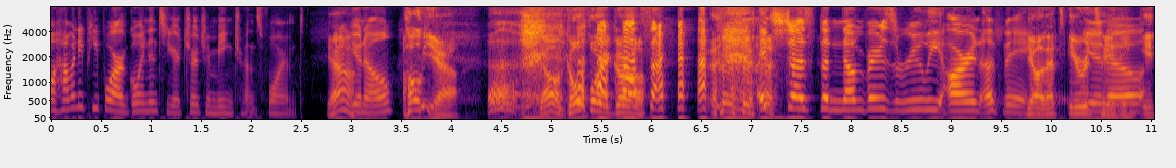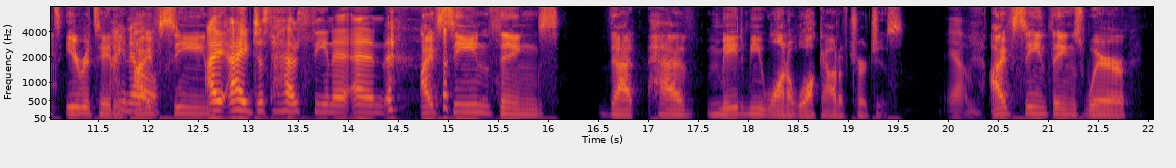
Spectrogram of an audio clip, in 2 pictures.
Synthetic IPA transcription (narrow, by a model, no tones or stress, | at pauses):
ɦaʊmɛnipʰipl̩ˠə˞ɡoʊɪ̃ŋɪ̃ntʰʉjə˞t͡ʃʰɜ˞t͡ʃɨ̃nbiɪ̃ŋtʰɹ̥æ̰̃nsfɔɹmd̥ | jæjɨnoʊoʊjæ | ʌnoʊɡoʊfəɨɡos | ɪtsd̥ʒ̥ʌst̪̚ðɨnʌ̃mbə˞zɹɪlˠiʔɑɹɨ̃ntəθɪ̃ŋnoʊðætsɪɹɨɨtʰeɪoɪ̃ʊɪtsɪɹɨtʰeɪɾɪ̃ŋnoaʊɪv̥ssĩnaɪʔaɪd͡ʒʌst̚hɨv̥sĩnɪtʔɨ̃naɪv̥sĩnθɪ̃ŋz̥ | ðɨt̚hɨvmeɪd̚miwɑ̃ñəwɔkaʊɾʌv̥t͡ʃʰɜ̰˞t͡ʃɨz̥ | jæ̰ʔaɪv̥sĩnθɪ̃ŋzwə˞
